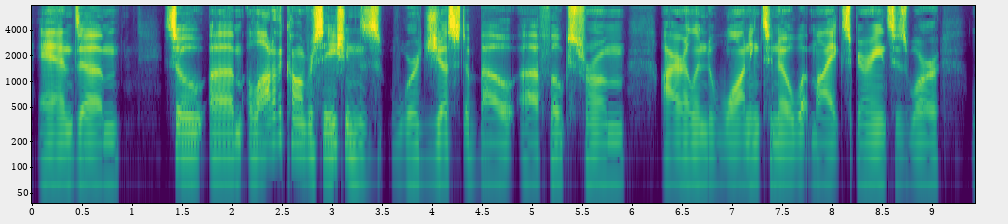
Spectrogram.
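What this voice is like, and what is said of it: American Maine accent. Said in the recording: “Where's the accent from? ... I'm from Maine.”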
